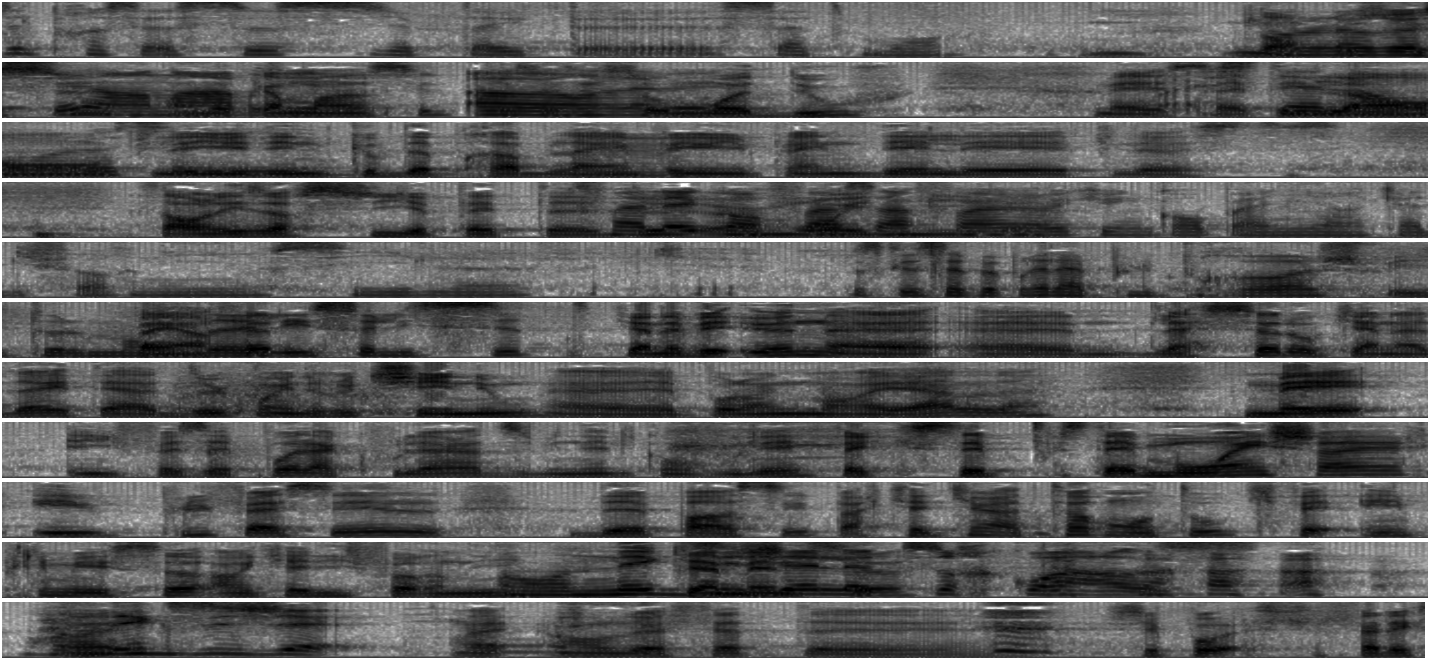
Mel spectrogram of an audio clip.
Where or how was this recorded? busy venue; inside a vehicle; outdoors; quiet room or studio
busy venue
